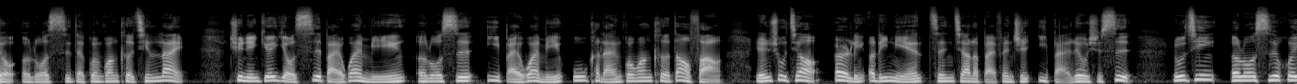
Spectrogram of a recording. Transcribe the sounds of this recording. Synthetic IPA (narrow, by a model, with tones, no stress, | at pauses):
o˨˩ʊʔɤ˧˥lwɔ˧˥sɹ̩˥d̪ə˨kwa˥nkwɑ˥ŋkʰɤ˥˩t͡ɕʰi˥nla˥˩ɪ | t͡ɕʰy˥˩njɛ˧˥nɥɛ˥jo˨˩ʊsɹ̩˥˩pa˨˩ɪwa˥˩nmi˧˥ŋɤ˧˥lwɔ˧˥sɹ̩˥i˥˩pa˨˩ɪwa˥˩nmi˧˥ŋu˥kʰɤ˥˩la˧˥nkwa˥nkwɑ˥ŋkʰɤ˥˧t̪ɑ˥˩ʊfɑ̰˨˩˦ŋ | ɻə˧˥nʂu˥˧t͡ɕjɑ˥˧ʊə˞˥˩li˧˥ŋʔə˞˥˩li˧˥ŋnjɛ˧˥nt͡sɤ˥ŋt͡ɕja˥lə˨˩pa˨˩ɪfə˦˥nʈ͡ʂɻ̩˥i˥˩pa˨˩ɪljo˥˩ʊʂɻ̩˧˥sɹ̩˥˩ | ɻu˧˥t͡ɕi˥nɤ˧˥lwɔ˧˥sɹ̩˥xwe˥˩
